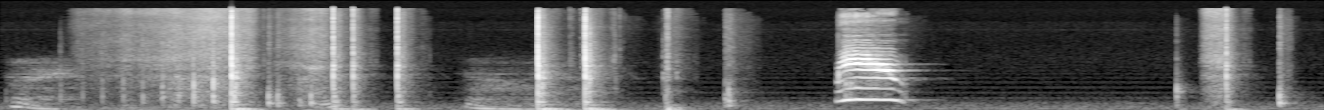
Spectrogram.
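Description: Cartoon sound effects of a cat shoving its food bowl across the floor: a run of knocks and clatters with two low falling rattles. A single short meow comes about six and a half seconds in, and a few light taps follow near the end.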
